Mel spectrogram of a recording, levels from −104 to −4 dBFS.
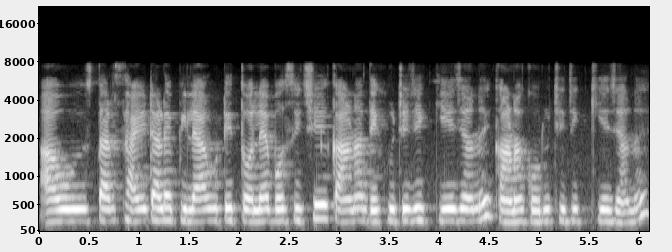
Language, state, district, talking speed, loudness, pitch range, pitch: Sambalpuri, Odisha, Sambalpur, 155 wpm, -12 LUFS, 205-220 Hz, 210 Hz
